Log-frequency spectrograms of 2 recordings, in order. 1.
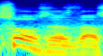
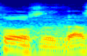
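প্রথম শব্দটি ছোট করে এক সিলেবলে বলা হয়, so। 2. প্রথম শব্দটি ছোট করে এক সিলেবলে বলা হয়, so।

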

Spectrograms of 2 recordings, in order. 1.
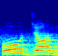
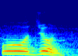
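দ্বিতীয় অক্ষরে খোলা 'aw' স্বর আছে। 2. দ্বিতীয় অক্ষরে বদ্ধ 'o' স্বর আছে। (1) "নয়" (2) "ও বরিগজ্জ ওকার দন্তন্য"

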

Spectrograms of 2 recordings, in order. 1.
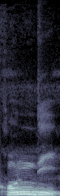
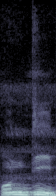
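নামটি 'dee' ধ্বনিতে শেষ হয়। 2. নামটি 'dee' ধ্বনিতে শেষ হয়।

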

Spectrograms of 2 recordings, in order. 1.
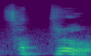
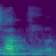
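শব্দটি স্পষ্ট 'ও' স্বরধ্বনি দিয়ে শেষ হয়েছে। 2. শব্দটি স্পষ্ট 'ও' স্বরধ্বনি ছাড়া শেষ হয়েছে। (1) "কিন্তু শুদ্ধ উচ্চারণ ছাত্র" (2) "আমরা উচ্চারণ করি ছাত্র"

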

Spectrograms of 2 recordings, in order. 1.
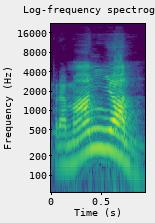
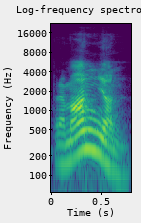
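দুটি শব্দ মিলে একটি শব্দ হয়ে যায়। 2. দুটি শব্দ মিলে একটি শব্দ হয়ে যায়।

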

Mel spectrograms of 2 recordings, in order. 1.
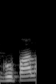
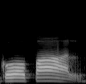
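প্রথম স্বরধ্বনিটি 'u'-এর মতো শোনায়। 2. প্রথম স্বরধ্বনিটি 'o'-এর মতো শোনায়। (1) "গয়ের সুকার উচ্চারণ করে ফেলি" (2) "এটা হবে গোপাল"

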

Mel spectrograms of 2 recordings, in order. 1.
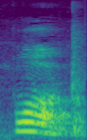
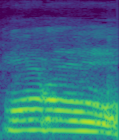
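শব্দটি খালি ব্যঞ্জনে শেষ হয়। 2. শব্দটি শেষে o স্বরে শেষ হয়। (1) "তাহলে কিন্তু এই জায়গায় হসন্ত হয়ে যাবে" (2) "মুখ বন্ধ হয়ে গেলে সে জায়গায় এরকম করে"

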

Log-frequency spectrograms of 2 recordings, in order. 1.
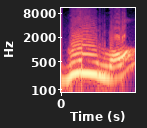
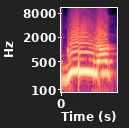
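শব্দে ম-ধ্বনিটি বজায় থাকে। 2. শব্দ থেকে ম-ধ্বনিটি বাদ যায়। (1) "হবে গুল্ম" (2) "উচ্চারণ হওয়ার কথা ছিল গুল্ম কিন্তু হবে না"

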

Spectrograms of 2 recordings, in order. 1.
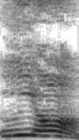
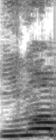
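বর্ণের নামটি একটি স্বরধ্বনির গ্লাইড দিয়ে শেষ হয়। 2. বর্ণের নামটি নাসিক্য 'ng' ধ্বনিতে শেষ হয়। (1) "এটি হলো ইয়" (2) "অনেক সময় কিন্তু এই ইয়কে আমরা ইঙ বলি, কিন্তু এটি কিন্তু সহজ উচ্চারণ নয়"

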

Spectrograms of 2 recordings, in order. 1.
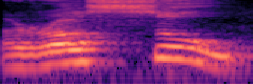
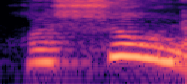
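শব্দটি r ধ্বনি দিয়ে শুরু হয়। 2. শব্দটি h ধ্বনি দিয়ে শুরু হয়।

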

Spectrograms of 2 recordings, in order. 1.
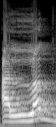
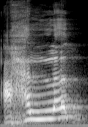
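l-এর আগে কোনো h ধ্বনির উচ্চারণ হয় না। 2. l-এর আগে h ধ্বনির উচ্চারণ হয়। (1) "আহ্লাদ বলাটা একটু সহজ" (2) "আহ্লাদ উচ্চারণ করাটা একটু টাফ"

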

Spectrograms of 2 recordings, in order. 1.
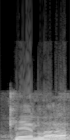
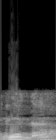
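প্রথম স্বরধ্বনিটি 'e'-র মতো শোনায়। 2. প্রথম স্বরধ্বনিটি 'o'-র মতো শোনায়। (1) "দক্ষিণ দিনাজপুরের লোক কি বলে? কলা না কেলা? কেলা, কেলা বলবেন না" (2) "কলা বলবেন, কলা।"

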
